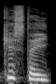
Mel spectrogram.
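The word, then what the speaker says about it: Keszthely: c'est à Kestei que nous allons, j'imagine que je le prononce n'importe comment. – C'est très bien.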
